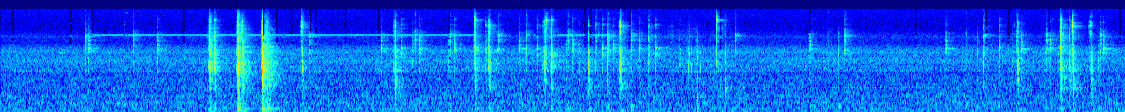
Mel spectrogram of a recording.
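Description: Computer keyboard keys tapping: a short clatter of loud keystrokes about three seconds in, then scattered single clicks, and another small flurry near the end, over a steady faint hiss.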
